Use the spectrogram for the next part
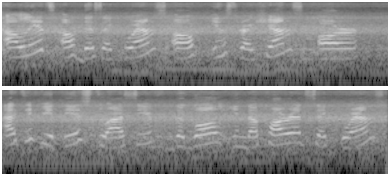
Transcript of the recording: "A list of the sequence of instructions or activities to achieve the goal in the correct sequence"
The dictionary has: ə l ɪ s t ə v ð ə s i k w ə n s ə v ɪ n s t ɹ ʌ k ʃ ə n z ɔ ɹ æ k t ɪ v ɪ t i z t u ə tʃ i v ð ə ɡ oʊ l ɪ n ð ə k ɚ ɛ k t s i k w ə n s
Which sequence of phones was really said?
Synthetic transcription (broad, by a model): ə l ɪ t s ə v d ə s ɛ k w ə n s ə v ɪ n s t ɹ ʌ k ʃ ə n s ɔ ɹ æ k t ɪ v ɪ t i s t u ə s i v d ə ɡ oʊ l ɪ n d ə k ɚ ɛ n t s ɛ k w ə n s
